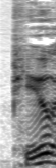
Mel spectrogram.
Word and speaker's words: Pugh: And forgive me if I pronounce her name wrong. Florence Pugh, I think, is her last name. I think it's Pugh, yeah.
